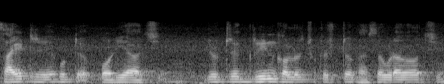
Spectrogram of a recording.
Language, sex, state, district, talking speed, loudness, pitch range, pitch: Odia, male, Odisha, Khordha, 175 wpm, -17 LUFS, 110-120 Hz, 115 Hz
